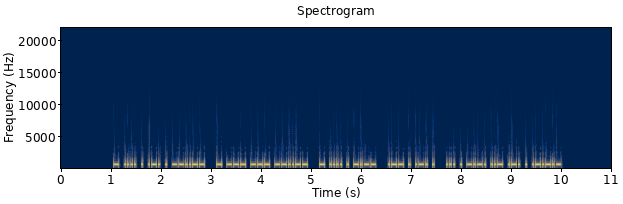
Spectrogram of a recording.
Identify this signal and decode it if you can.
Morse code, heard as a keyed tone, about 34 wpm, 700 Hz. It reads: THERE, TOO, THEY WERE SECURE.
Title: Sentences from Top 1200 Words 35wpm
